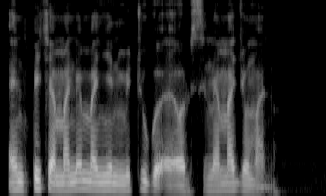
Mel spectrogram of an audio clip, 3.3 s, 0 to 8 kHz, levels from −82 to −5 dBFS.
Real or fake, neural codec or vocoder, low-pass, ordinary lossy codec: fake; codec, 16 kHz, 8 kbps, FunCodec, trained on LibriTTS, 25 frames a second; none; none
